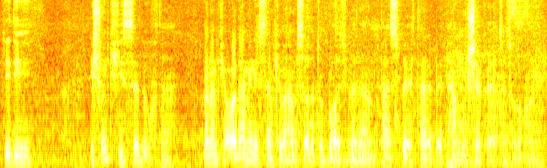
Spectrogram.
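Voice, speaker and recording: A man's voice: low voice, expressive. An actor playing a stubborn, proud young man who answers his family curtly and defiantly. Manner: curt and defiant. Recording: background noise.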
